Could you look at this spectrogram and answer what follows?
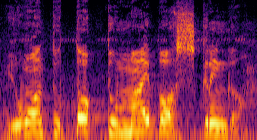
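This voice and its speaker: A sly, showy Mexican army captain in a game cutscene, speaking with a Mexican Spanish accent in a raised, fairly high voice. He slides from mocking to hushed and sorrowful. Outdoor noise sits behind him. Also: measured pace. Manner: mood swings from mocking laughter to hushed, mournful confiding. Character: sly, theatrical Mexican army captain, middle-aged man. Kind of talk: video game cutscene acting. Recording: noisy outdoor game soundscape.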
